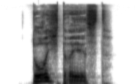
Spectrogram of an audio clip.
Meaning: second-person singular dependent present of durchdrehen
- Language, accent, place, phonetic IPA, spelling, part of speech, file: German, Germany, Berlin, [ˈdʊʁçˌdʁeːst], durchdrehst, verb, De-durchdrehst.ogg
